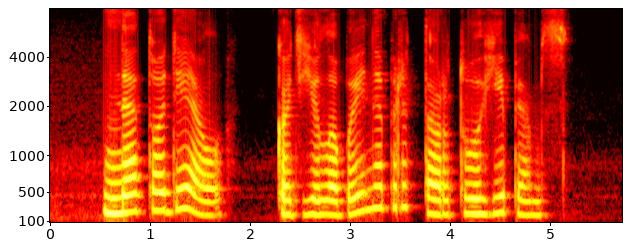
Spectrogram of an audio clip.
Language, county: Lithuanian, Klaipėda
